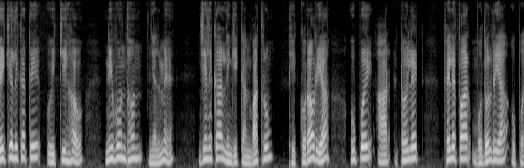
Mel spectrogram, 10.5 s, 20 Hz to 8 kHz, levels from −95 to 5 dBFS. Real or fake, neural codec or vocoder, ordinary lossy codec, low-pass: real; none; none; none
